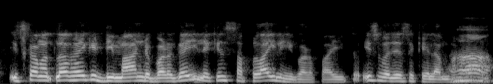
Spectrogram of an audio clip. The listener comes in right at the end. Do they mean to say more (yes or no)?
yes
